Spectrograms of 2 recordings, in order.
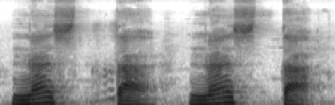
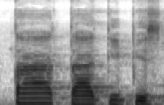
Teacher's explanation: desis angin huruf Sin mesti halus tidak tebal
